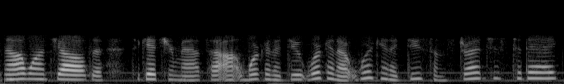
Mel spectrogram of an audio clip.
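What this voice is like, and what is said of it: Imitated southern accent. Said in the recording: “she's a minister, and she talks with a southern accent.”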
